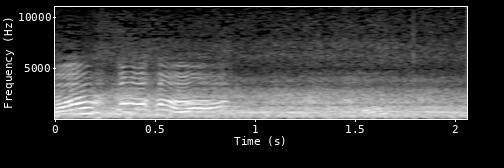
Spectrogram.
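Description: Steady rush of river water around the drifting raft, with a high voice calling out in rising and falling tones during the first second.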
